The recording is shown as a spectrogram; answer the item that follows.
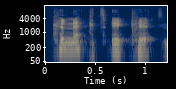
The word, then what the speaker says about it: Connecticut: Hey, you pronounce Connecticut. It's Connecticut. There's a T in there for some reason.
